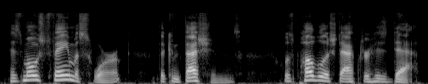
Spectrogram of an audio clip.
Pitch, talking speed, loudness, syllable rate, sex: 145 Hz, 155 wpm, -20 LUFS, 5.2 syllables/s, male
